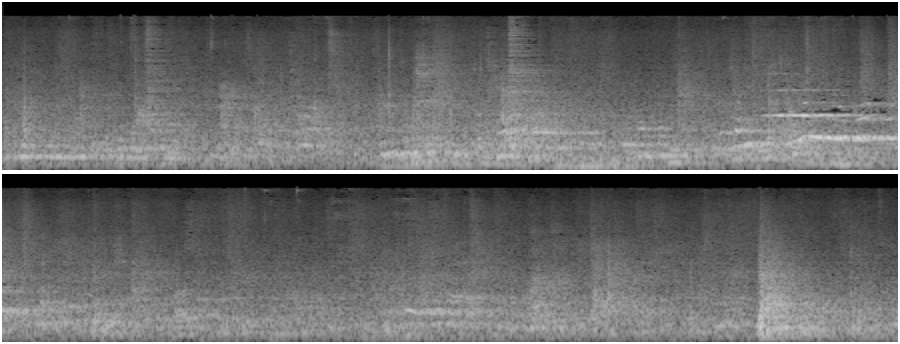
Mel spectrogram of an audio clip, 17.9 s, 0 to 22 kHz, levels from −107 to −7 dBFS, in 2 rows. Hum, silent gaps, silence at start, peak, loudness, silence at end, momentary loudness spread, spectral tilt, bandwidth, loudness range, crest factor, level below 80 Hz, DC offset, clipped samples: none; none; 0 s; -14 dBFS; -36 LUFS; 0 s; 12 LU; -5 dB/octave; 16.5 kHz; 8 LU; 20 dB; -56 dBFS; under 0.1%; under 0.1%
